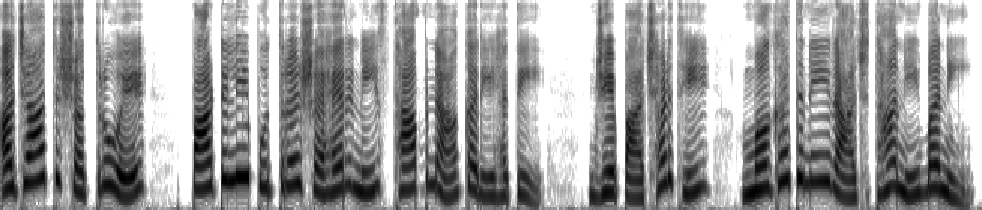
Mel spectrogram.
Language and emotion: Gujarati, neutral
